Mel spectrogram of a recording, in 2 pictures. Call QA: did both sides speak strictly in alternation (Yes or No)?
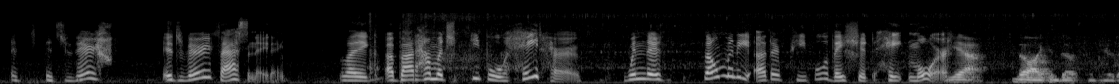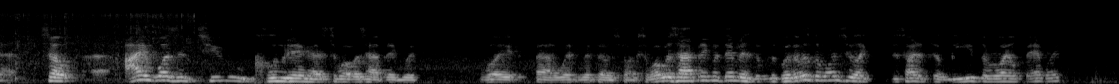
Yes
